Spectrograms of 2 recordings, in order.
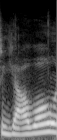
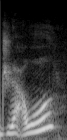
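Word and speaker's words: Jawoll: I discovered that it's pronounced Yawool and not Jowl, which I guess makes sense because it's a German company.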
